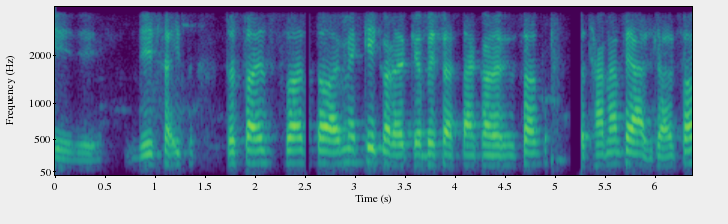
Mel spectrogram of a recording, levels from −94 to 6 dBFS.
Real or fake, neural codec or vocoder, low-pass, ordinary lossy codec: real; none; 3.6 kHz; none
